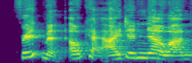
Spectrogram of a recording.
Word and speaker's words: Friedman: very happy to be here and it's fredman fredman okay I didn't know on the pronunciation I should have asked that before we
